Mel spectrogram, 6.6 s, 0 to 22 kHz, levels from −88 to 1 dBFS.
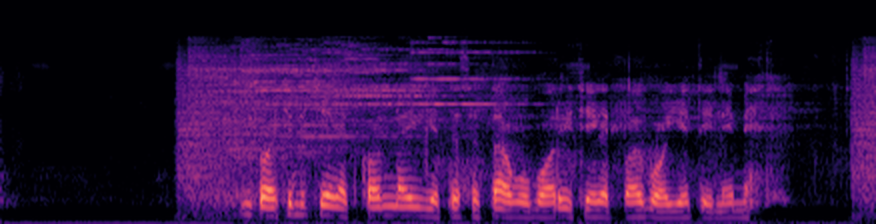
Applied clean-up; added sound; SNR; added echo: none; Shatter; 15 dB; none.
